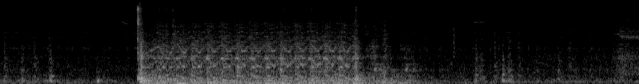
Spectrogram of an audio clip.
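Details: 1963 Jeep Gladiator cold start with pedal pumping, battery possibly weak after the key was left in the ignition: a two-second burst of rough cranking that half catches, then dies without running. Hard starting, cause unknown.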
